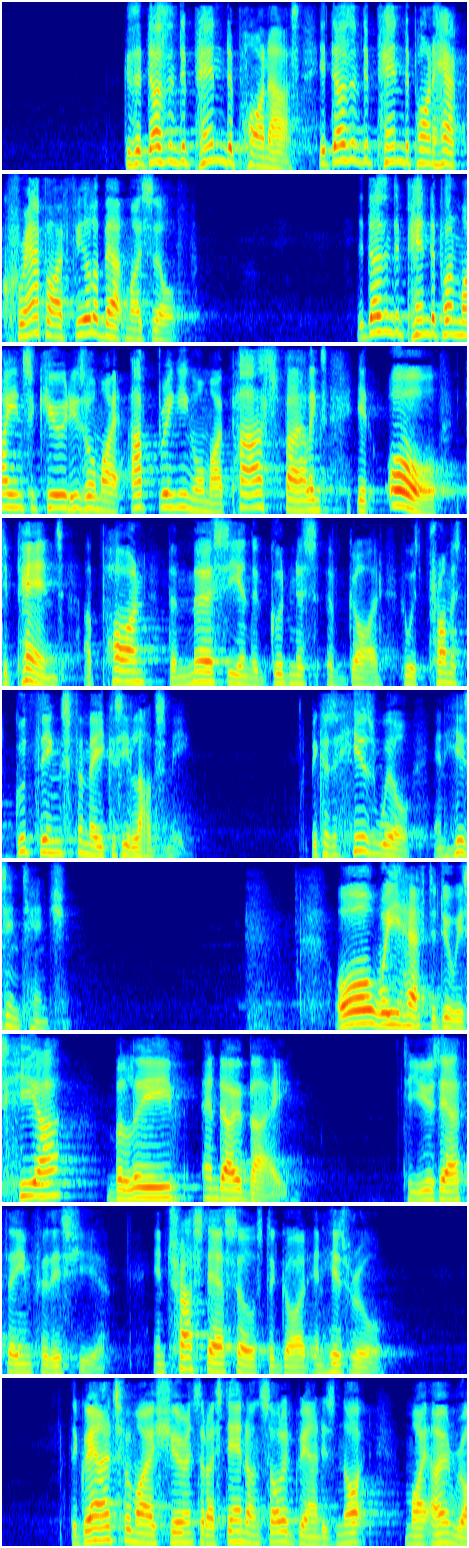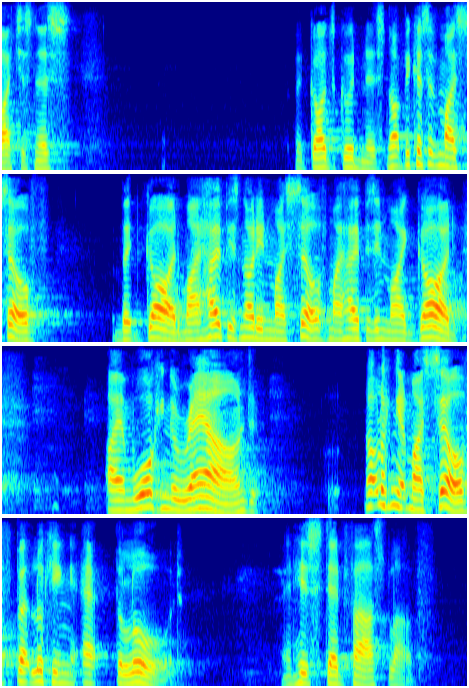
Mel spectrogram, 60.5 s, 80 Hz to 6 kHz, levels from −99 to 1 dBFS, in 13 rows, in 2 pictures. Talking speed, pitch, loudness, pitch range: 135 wpm, 155 Hz, -30 LUFS, 135-195 Hz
